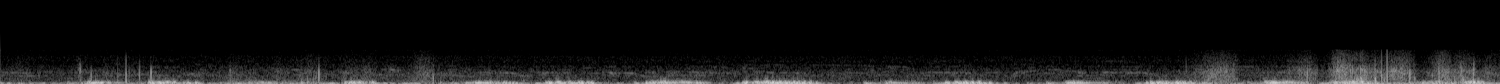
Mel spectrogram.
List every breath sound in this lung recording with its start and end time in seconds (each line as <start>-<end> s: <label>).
0.61-1.40 s: inhalation
0.61-1.40 s: crackles
1.42-1.99 s: exhalation
1.42-1.99 s: crackles
2.11-3.32 s: inhalation
2.11-3.32 s: crackles
3.36-4.25 s: exhalation
3.36-4.25 s: crackles
4.48-5.24 s: inhalation
4.48-5.24 s: crackles
5.32-6.08 s: exhalation
5.32-6.08 s: crackles
6.37-7.16 s: inhalation
6.37-7.16 s: crackles
7.30-8.30 s: exhalation
7.30-8.30 s: crackles
8.57-9.33 s: inhalation
8.57-9.33 s: crackles
9.40-10.16 s: exhalation
9.40-10.16 s: crackles
10.58-11.34 s: inhalation
10.58-11.34 s: crackles
11.50-12.39 s: exhalation
11.50-12.39 s: crackles
12.58-13.24 s: inhalation
12.58-13.24 s: crackles
13.26-14.27 s: exhalation
13.26-14.27 s: crackles
14.35-15.00 s: inhalation
14.35-15.00 s: crackles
